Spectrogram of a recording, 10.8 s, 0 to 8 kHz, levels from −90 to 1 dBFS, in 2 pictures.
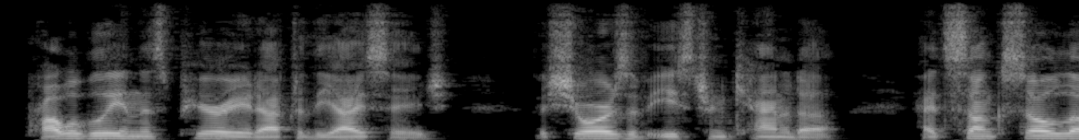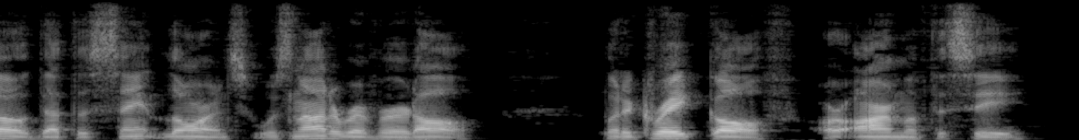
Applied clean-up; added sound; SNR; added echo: none; none; none; none.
